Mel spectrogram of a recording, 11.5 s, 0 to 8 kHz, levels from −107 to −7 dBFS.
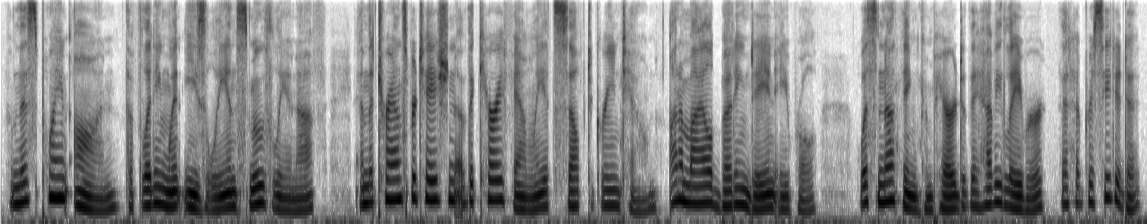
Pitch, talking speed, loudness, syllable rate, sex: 165 Hz, 205 wpm, -16 LUFS, 5.9 syllables/s, female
